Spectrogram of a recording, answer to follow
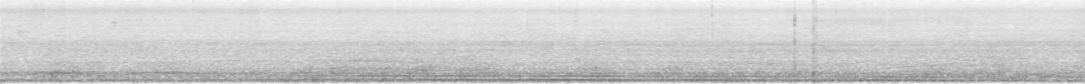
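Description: ATR twin-turboprop airliner climbing out: a steady low propeller drone with a held hum, growing a little louder about midway.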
